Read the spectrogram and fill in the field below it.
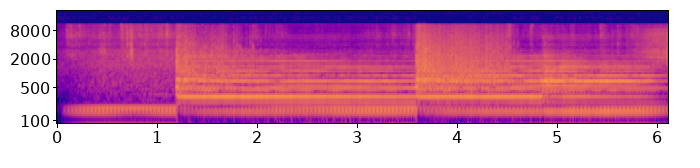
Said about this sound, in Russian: На подворье архипастыри смогли насладиться колокольным звоном.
